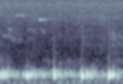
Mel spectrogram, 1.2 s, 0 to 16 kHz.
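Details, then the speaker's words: Fetal heartbeat found at home with a purchased fetal Doppler, body cream used instead of gel, after about 10 minutes of searching: rapid, rhythmic galloping whooshing pulses. "Acabei de encontrar. Olha aqui. É o nosso. Glória a Deus."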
